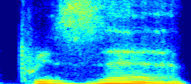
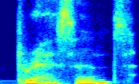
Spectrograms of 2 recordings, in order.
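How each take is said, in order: First: The stress is on the second syllable. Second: The stress is on the first syllable. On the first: It is the verb, to present. "so the focus, okay, is on the second syllable" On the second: It is the noun, a gift. "a present"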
